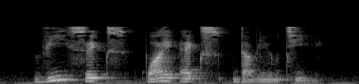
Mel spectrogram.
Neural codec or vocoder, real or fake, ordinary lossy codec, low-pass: none; real; MP3, 24 kbps; 7.2 kHz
